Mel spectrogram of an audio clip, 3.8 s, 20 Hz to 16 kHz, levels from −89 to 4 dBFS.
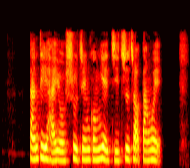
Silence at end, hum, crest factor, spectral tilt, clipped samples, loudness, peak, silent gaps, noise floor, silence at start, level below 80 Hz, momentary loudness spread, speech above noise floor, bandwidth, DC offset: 0.1 s; none; 16 dB; -3 dB/octave; under 0.1%; -17 LUFS; -2 dBFS; none; -70 dBFS; 0.6 s; -64 dBFS; 5 LU; 53 dB; 8.2 kHz; under 0.1%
